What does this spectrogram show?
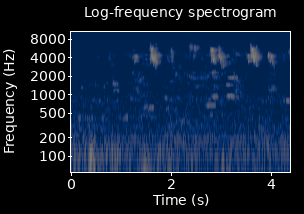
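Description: Small birds chirping: a run of short, high chirps, about six of them, beginning about a second in and repeating irregularly.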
